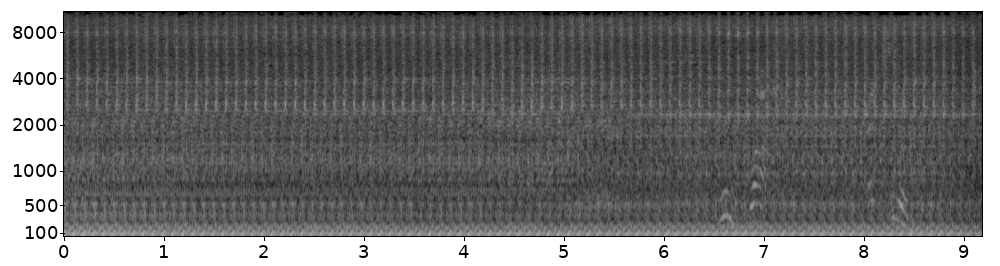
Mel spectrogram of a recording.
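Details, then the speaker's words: VW T3/T25 engine idling during a minor service, not taken on a long run for a while: steady quick light ticking about three per second over an even idle; owner calls it tappity, tappet noise suspected, not confirmed. "don't know if you can hear me because it's quite tappity because I haven't taken it on a long run for a while"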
